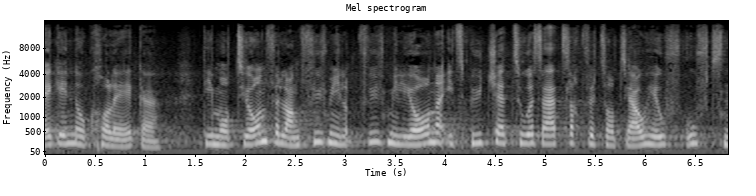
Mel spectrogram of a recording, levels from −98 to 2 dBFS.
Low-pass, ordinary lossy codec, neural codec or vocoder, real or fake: 14.4 kHz; none; vocoder, 44.1 kHz, 128 mel bands every 512 samples, BigVGAN v2; fake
